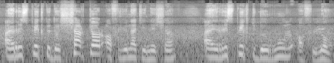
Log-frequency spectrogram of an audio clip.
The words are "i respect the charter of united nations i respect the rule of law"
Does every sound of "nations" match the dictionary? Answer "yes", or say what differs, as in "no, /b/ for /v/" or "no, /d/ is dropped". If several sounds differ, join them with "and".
no, /z/ is dropped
